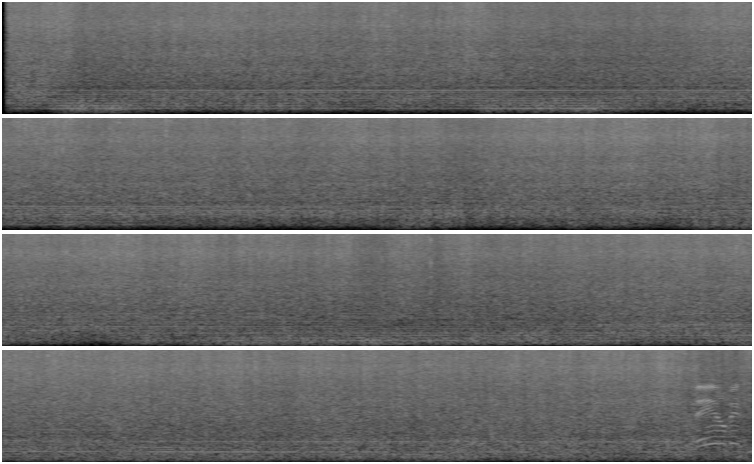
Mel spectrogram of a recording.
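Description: Small boat's outboard motor running steadily at low speed, with wind on the microphone and water noise.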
